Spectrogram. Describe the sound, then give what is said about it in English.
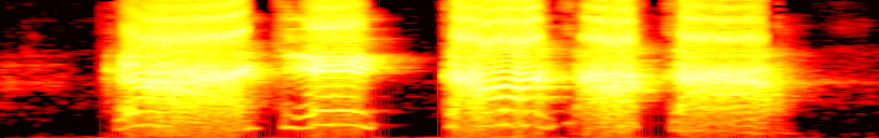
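A bird lets out a set of loud, harsh, commanding squawks: five raspy bursts, two then three, each rough and strained, with no talking. “Suddenly, the bird points at seemingly nothing and lets out a commanding sounding set of squawks.”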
